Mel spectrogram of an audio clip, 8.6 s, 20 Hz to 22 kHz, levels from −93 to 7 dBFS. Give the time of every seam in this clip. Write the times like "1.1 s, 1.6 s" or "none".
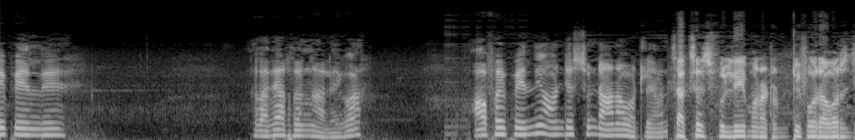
6.6 s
